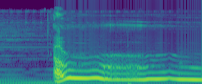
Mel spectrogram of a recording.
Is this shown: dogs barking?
yes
